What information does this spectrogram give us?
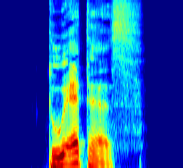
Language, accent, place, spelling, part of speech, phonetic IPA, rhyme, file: German, Germany, Berlin, Duettes, noun, [duˈɛtəs], -ɛtəs, De-Duettes.ogg
- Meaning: genitive singular of Duett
